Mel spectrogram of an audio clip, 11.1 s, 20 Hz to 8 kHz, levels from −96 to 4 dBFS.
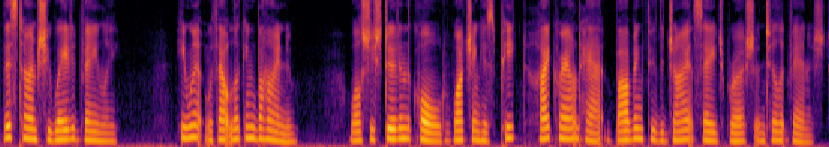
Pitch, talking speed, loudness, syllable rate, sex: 185 Hz, 170 wpm, -19 LUFS, 4.9 syllables/s, female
